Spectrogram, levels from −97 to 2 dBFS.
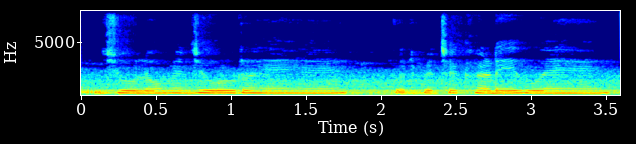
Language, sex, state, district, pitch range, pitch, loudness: Hindi, female, Uttar Pradesh, Muzaffarnagar, 215-230 Hz, 225 Hz, -25 LUFS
